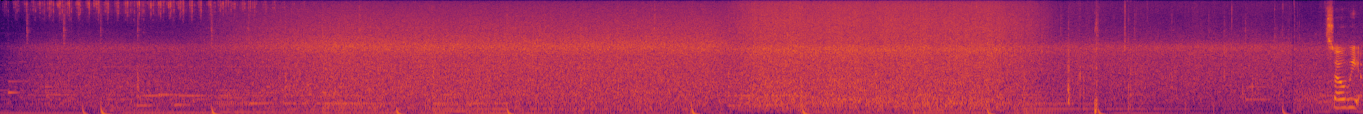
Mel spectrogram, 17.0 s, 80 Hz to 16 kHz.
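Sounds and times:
background music with bass: 0.0 - 9.2, 10.0 - 16.2
river rushing: 0.0 - 17.0
deep drum beats: 1.0 - 3.8, 4.8 - 5.6, 6.2 - 7.8, 8.6 - 9.1, 10.0 - 10.4, 13.2 - 14.3.

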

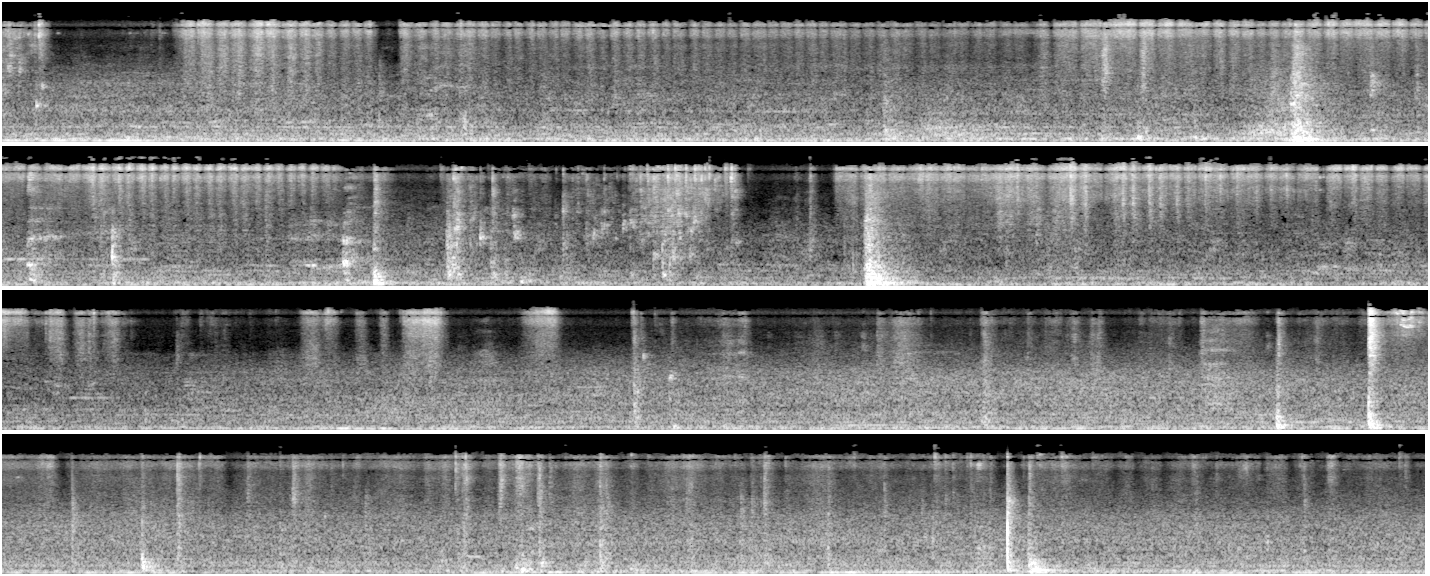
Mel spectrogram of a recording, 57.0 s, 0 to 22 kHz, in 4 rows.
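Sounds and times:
sponge wiping window frame: 1.7 - 17.8, 22.6 - 29.8.

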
